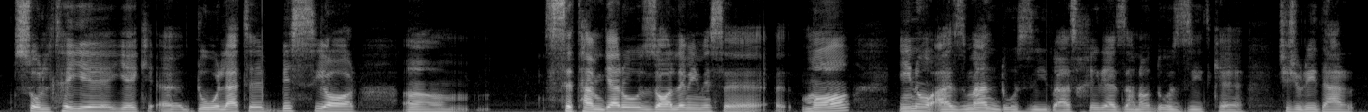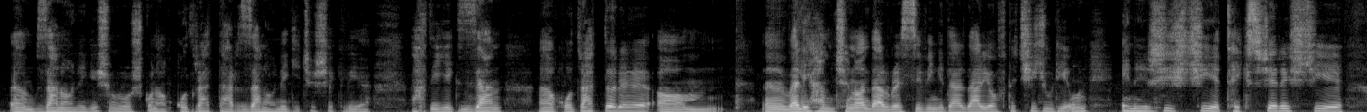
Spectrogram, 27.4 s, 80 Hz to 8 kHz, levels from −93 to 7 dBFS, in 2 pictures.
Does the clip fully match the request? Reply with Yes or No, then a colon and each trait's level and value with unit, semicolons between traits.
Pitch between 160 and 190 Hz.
No: medium, 140 Hz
